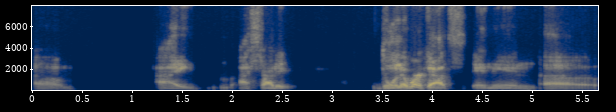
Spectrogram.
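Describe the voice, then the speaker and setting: A young man, a podcast guest, telling a story in a relaxed, rambling way with plenty of fillers and restarts. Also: low voice, drawn-out words, dry recording, poor audio. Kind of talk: casual storytelling.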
